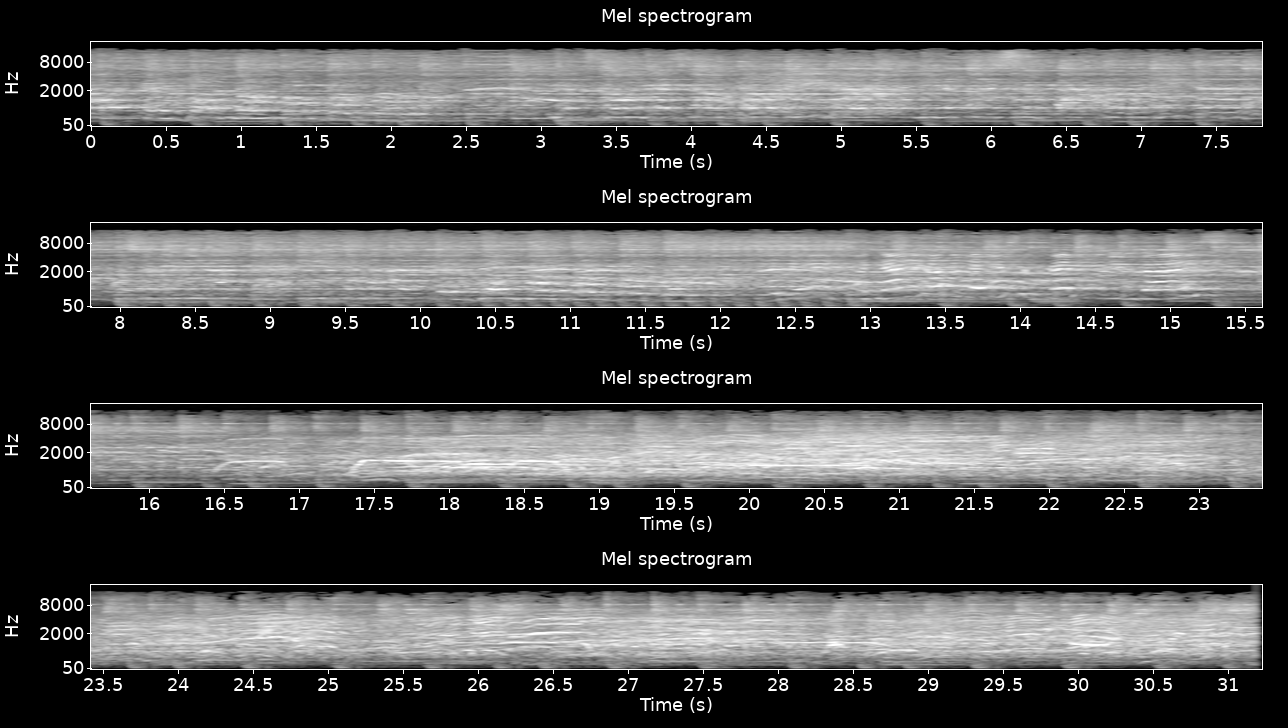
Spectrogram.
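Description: Upbeat Japanese pop song with a steady beat played through a hall's sound system, the beat dropping out for a few seconds around eight to thirteen seconds in. A large crowd cheers and screams over the music, loudest from about seventeen seconds on.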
